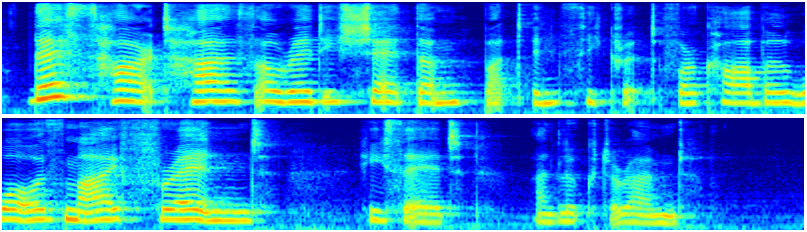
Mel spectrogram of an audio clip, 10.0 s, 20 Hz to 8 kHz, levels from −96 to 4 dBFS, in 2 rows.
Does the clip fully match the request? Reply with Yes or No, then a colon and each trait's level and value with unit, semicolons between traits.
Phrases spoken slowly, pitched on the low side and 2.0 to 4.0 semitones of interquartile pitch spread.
No: slow, 115 wpm; high, 225 Hz; average, 3.5 semitones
